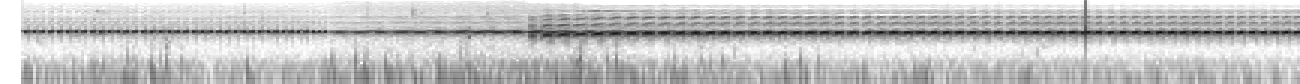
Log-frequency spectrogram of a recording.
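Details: Noisy wild toads mating at the Guildwood waterfront, passed during a ride: long, unbroken, steady musical trills at one even pitch from overlapping callers, over a low rumbling background.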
